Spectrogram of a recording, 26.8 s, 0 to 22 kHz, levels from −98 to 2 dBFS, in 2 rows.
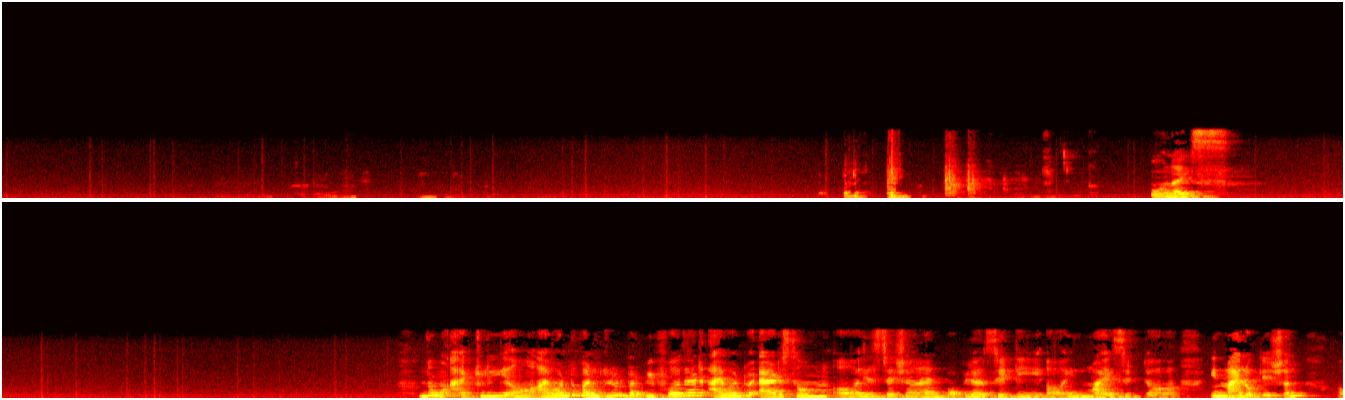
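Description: Nothing goes wrong anywhere in this speech recording, and the only thing under it is faint room noise sitting about 39 dB below the speech.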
